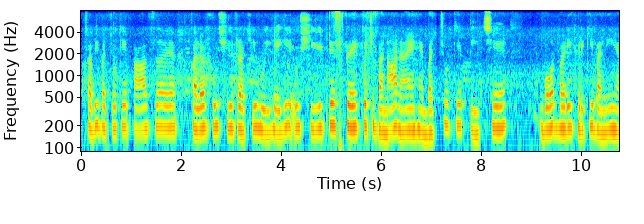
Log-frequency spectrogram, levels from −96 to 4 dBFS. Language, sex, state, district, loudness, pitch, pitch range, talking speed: Hindi, female, Bihar, Lakhisarai, -27 LUFS, 185 Hz, 175-195 Hz, 150 wpm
